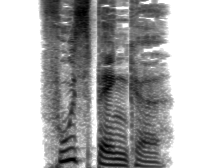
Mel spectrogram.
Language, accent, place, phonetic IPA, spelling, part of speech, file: German, Germany, Berlin, [ˈfuːsˌbɛŋkə], Fußbänke, noun, De-Fußbänke.ogg
- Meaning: nominative/accusative/genitive plural of Fußbank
